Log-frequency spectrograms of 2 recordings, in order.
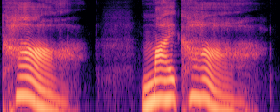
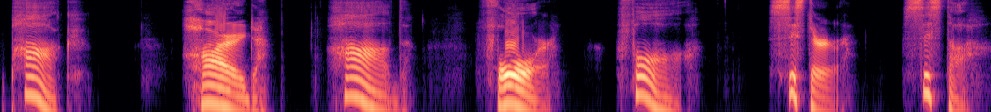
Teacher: So, you will say car. However, in British English, the R is soft or even silent. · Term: R sound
